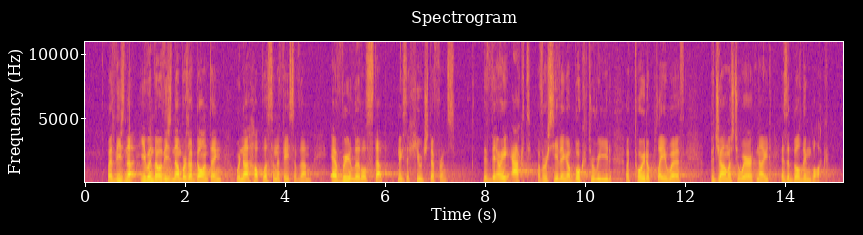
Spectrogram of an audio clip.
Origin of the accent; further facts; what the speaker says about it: Azerbaijan; moved away; Growing up in Azerbaijan, I remember being a kid like Trinity. Being 9 years old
